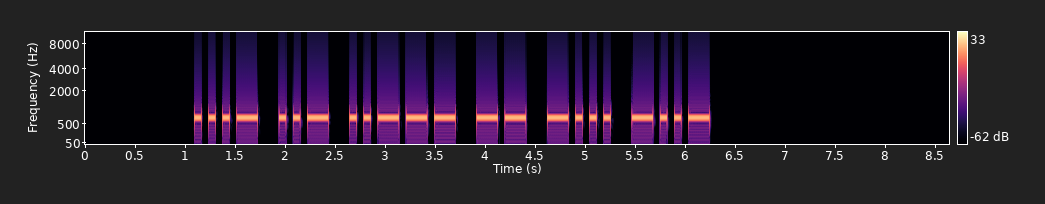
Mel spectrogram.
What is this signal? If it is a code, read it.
Morse code, heard as a keyed tone, about 17 wpm, 700 Hz. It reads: VU2MBX
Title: DXCC-100 Call Signs - 6 Characters - 17wpm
